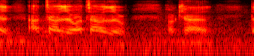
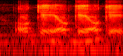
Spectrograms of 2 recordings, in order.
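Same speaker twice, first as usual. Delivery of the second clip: ordinary delivery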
